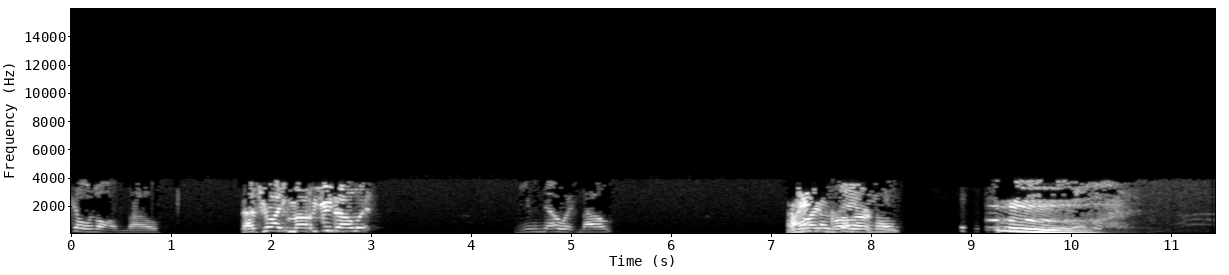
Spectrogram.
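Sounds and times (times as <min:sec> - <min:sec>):
speech: 0:00.1 - 0:03.1, 0:04.5 - 0:05.6, 0:07.2 - 0:10.6
person yawning loudly with a voiced groan: 0:09.2 - 0:10.7.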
